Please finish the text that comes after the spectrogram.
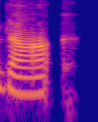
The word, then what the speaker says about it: Knoche: So, Kara Knock, it's spelled Knoche.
